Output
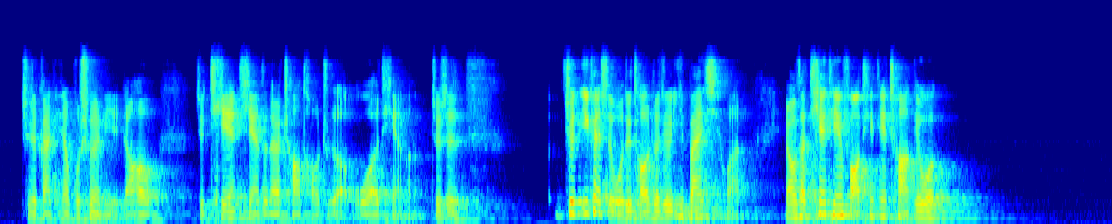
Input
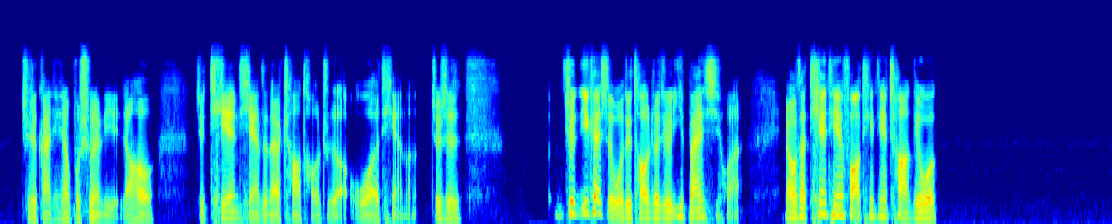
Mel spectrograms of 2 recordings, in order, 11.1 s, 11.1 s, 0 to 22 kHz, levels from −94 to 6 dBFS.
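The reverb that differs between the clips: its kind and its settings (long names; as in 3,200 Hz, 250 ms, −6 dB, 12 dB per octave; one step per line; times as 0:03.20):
rectangular room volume 3,200 cubic metres, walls furnished, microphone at 1.3 metres
level −4 dB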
